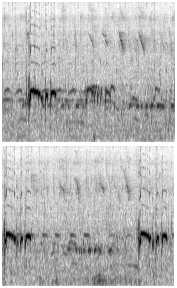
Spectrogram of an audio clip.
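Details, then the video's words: Zebra dove song recorded as a lure to set other zebra doves singing: phrases of bright, wavering coos near one pitch, with a louder burst roughly every three seconds over softer continuous cooing. "Suara Paling ISTIMEWAcUntuk Pancingan Burung Perkutut Agar BunyiTerus"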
